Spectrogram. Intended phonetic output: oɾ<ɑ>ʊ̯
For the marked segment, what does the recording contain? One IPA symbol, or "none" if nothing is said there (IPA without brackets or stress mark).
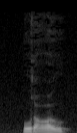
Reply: ɑ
